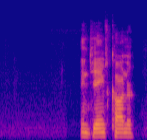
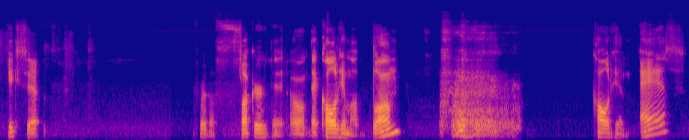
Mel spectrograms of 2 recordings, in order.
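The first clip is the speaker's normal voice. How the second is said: normal talking voice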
